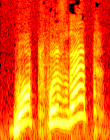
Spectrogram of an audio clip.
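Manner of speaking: high, sharp demand; sharp snap. A narrator's reading. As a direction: snap it out like an affronted lady. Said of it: "a female voice snapped".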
